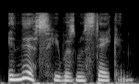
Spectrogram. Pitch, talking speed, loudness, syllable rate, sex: 200 Hz, 215 wpm, -16 LUFS, 5.7 syllables/s, female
